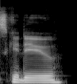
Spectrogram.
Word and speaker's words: Skiddo: It is pronounced Skidoo, not I don't pick the names, that's just how it's pronounced.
